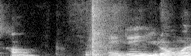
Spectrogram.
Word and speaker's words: Comer: Yeah, it's Comer.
